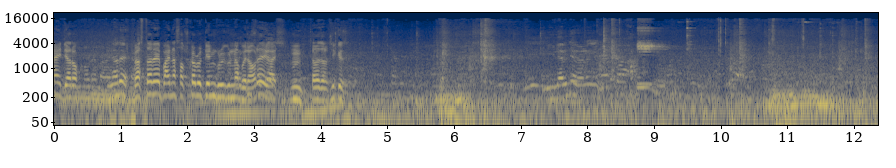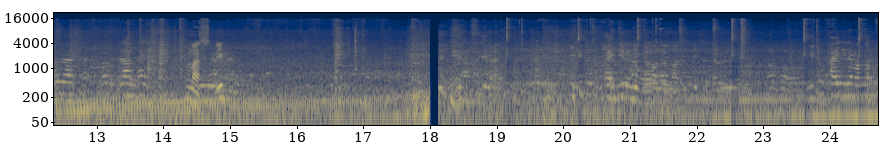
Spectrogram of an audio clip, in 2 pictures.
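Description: Metal tools clink and tap against a motorbike.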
